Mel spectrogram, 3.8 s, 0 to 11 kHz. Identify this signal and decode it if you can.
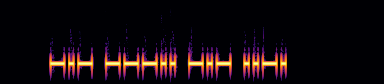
Morse code, heard as a keyed tone, about 26 wpm, 700 Hz. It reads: K8KF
